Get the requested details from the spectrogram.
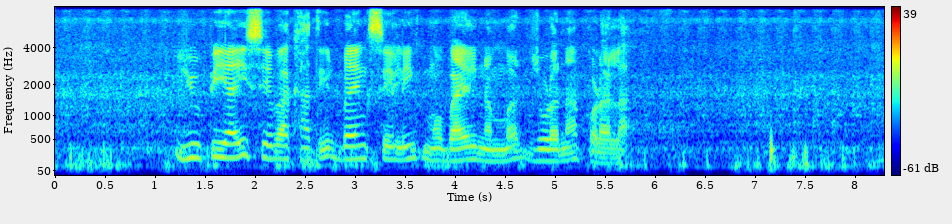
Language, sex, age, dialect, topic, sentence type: Bhojpuri, male, 41-45, Western, banking, statement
